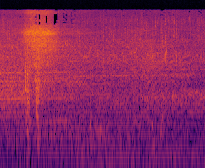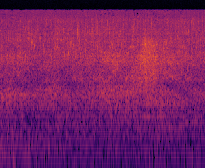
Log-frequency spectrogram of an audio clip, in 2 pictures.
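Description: Single-car diesel railcar running away along the line, its engine and wheel noise fading steadily, with a couple of sharp clicks from the wheels about half a second in.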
